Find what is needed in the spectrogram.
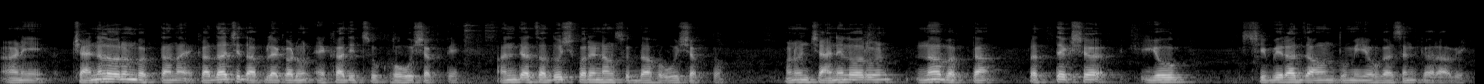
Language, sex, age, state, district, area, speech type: Marathi, male, 45-60, Maharashtra, Raigad, rural, spontaneous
